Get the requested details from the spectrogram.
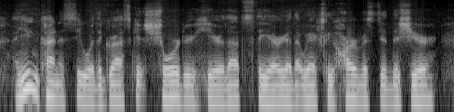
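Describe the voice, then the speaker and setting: A man's monotone, flat intonation amid noticeable background noise. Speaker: hay farmer and vlogger. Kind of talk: casual farm vlog tutorial. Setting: outdoors in a field by a tractor. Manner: loud, talking over machinery.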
